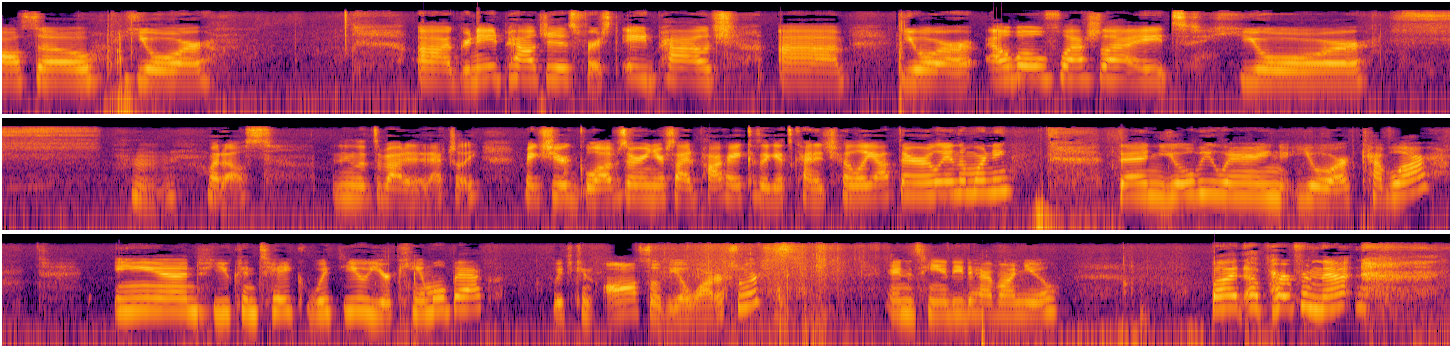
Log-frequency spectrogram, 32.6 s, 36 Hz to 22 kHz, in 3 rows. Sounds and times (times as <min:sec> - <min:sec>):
Speech: 0:00.0 - 0:01.6, 0:03.1 - 0:10.3, 0:11.8 - 0:18.5, 0:19.2 - 0:21.6, 0:22.6 - 0:27.6, 0:28.4 - 0:29.7, 0:30.8 - 0:32.0.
